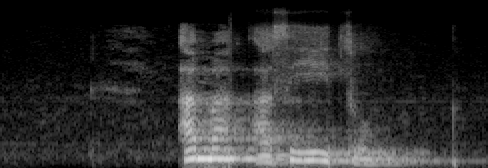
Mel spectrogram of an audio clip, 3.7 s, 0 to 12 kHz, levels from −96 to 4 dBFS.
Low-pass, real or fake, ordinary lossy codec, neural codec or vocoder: 7.2 kHz; real; Opus, 32 kbps; none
